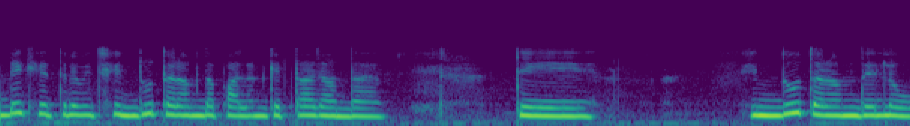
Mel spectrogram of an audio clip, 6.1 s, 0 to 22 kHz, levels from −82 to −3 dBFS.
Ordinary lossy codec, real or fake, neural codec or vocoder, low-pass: none; real; none; 5.4 kHz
